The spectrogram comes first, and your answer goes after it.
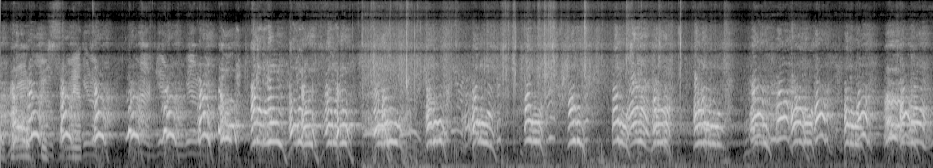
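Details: Bear-hunting hounds baying hard, a continuous chorus of loud, bawling barks with rising-falling tone, coming in rapid bursts with brief gaps throughout.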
